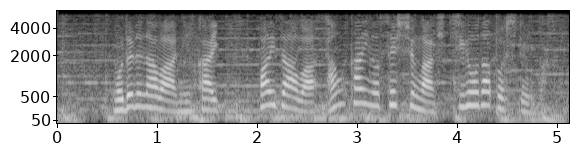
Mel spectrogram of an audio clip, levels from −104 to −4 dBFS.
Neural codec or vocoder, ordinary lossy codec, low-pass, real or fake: codec, 16 kHz, 2 kbps, FunCodec, trained on Chinese and English, 25 frames a second; none; 5.4 kHz; fake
